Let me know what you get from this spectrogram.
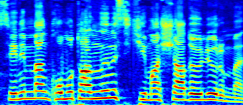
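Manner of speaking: loud, high, furious outburst. Player talking to teammate Miller during a game, furious. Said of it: "Çok sinirime dokundu şu an".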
